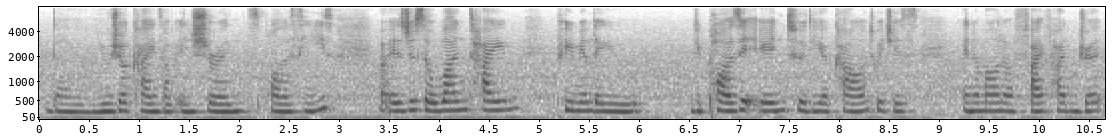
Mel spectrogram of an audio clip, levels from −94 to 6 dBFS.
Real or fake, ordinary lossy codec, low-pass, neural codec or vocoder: real; none; none; none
